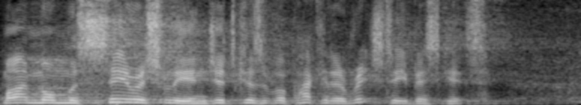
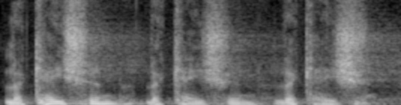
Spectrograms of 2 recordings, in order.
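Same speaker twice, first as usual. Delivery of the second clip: Kirsty Allsopp impression; 8 semitones lower than usual. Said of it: "Kirsty Allsopp always says".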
